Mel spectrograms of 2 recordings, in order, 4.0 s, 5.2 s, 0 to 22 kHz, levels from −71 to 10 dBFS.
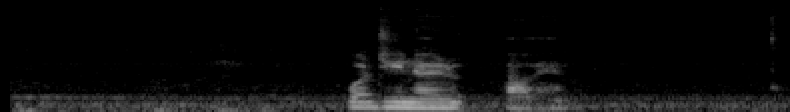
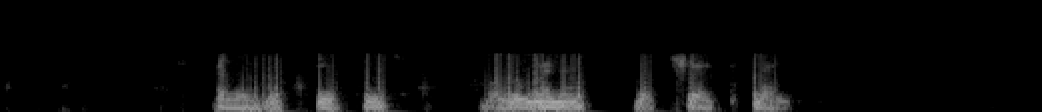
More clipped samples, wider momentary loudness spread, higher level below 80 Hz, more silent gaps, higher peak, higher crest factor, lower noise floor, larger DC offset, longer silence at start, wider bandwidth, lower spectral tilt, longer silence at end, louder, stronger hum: neither; first, 27 LU vs 15 LU; second, -54 dBFS vs -48 dBFS; neither; about the same, -14 dBFS vs -16 dBFS; about the same, 18 dB vs 16 dB; second, -52 dBFS vs -80 dBFS; neither; second, 0.05 s vs 1.05 s; first, 17 kHz vs 3.8 kHz; second, -7 dB/octave vs -11.5 dB/octave; second, 0.05 s vs 1.25 s; about the same, -29 LUFS vs -31 LUFS; neither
